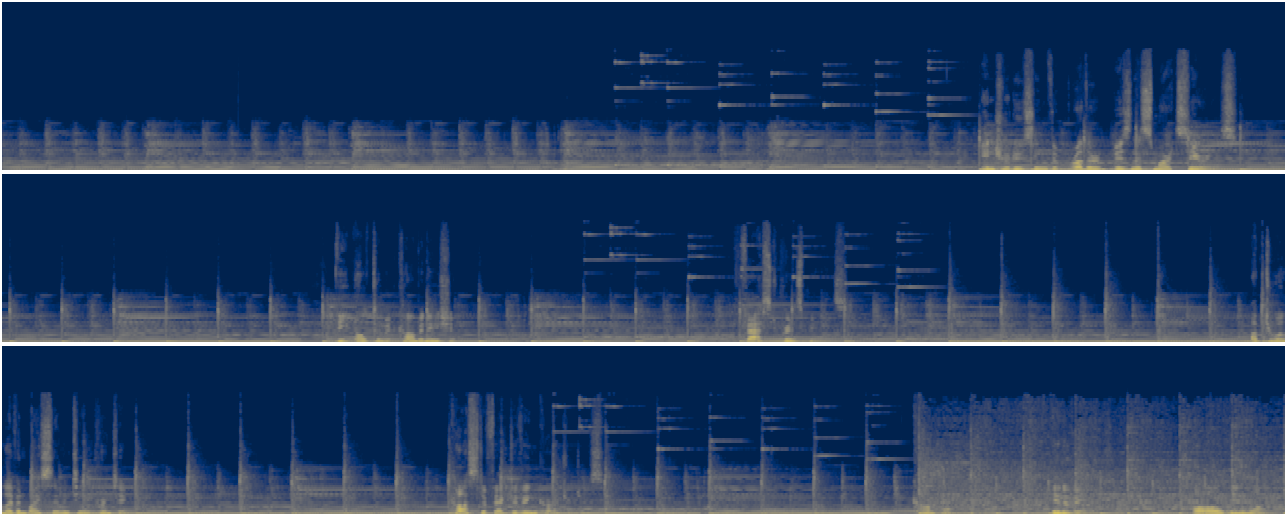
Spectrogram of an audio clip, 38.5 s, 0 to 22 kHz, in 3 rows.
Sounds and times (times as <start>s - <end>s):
Music: 0.0s - 38.4s
Speech: 9.8s - 12.4s, 16.2s - 17.4s, 20.2s - 21.3s, 25.3s - 27.0s, 30.2s - 31.7s, 34.8s - 35.3s, 36.1s - 36.7s, 37.6s - 38.4s.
